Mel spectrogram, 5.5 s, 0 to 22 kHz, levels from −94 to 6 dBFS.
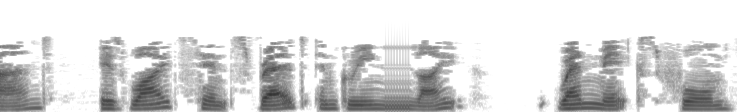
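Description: Right from the start the speech is watery and swirly, with nothing above 5.6 kHz, most likely heavy MP3 compression at a very low bitrate starving the treble. At 2.90 s a system hang loop hits, the same 21.3 ms snippet repeating nine times until 3.09 s, a 47 Hz buzz that fits a 1024-sample buffer.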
